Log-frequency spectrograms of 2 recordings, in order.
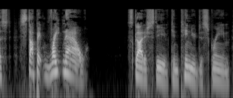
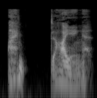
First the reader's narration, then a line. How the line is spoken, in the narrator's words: Scottish Steve whimpered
